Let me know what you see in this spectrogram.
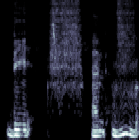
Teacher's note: The f and v, both of them are described as labio dental.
